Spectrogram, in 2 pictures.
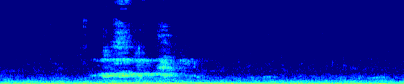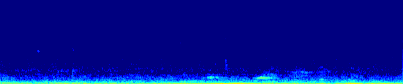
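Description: Near silence: quiet room tone with a low rumble, and one brief faint sound about a second in.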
